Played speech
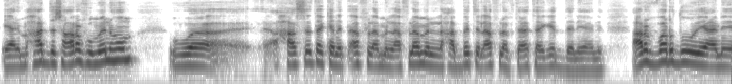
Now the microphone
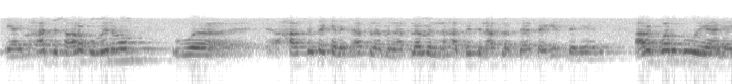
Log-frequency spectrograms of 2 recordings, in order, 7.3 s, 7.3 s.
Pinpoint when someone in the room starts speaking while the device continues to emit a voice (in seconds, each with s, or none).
none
